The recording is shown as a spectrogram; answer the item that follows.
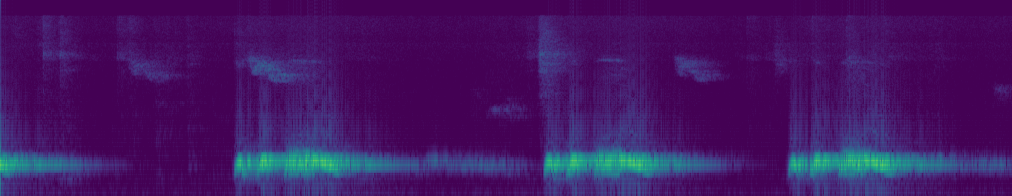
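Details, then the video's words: Spotted dove calling to provoke others into fighting: repeated low coo phrases about every two seconds, each a slightly rough, wavering coo that trails off into a softer drawn-out tail, with quiet gaps between. "Cu gáy chơi cực hay kích bổi đấu ngay!"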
